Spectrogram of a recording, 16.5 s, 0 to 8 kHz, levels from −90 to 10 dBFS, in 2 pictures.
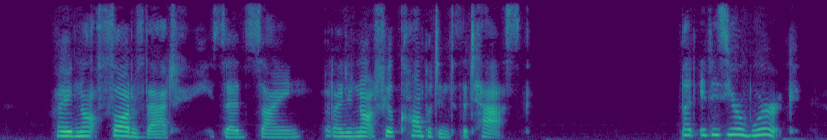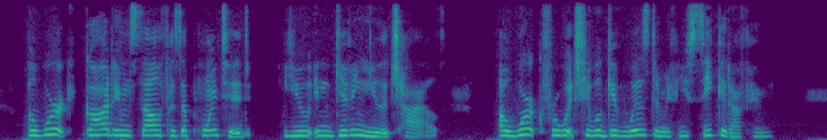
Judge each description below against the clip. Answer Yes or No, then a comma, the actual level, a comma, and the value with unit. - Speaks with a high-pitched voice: Yes, very high, 270 Hz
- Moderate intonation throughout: Yes, average, 3.8 semitones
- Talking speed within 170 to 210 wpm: Yes, average, 180 wpm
